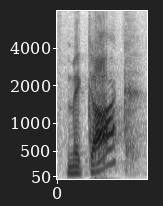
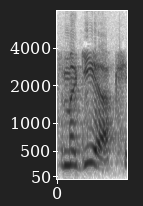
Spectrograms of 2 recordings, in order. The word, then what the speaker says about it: McGeoch: to pronounce this correctly, McGock? Hello? Hi, good evening. I'm not sure I pronounced your name correctly. Is it McGock? It's McGeoch. If you say yuck, you've got it right.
